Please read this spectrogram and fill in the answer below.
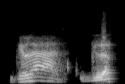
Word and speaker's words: glazba: Bueno, la palabra viene de glass, que termina en S, que significa sonido. Y antiguos abstractos. Se produce un encuentro de una S, glass, y una B, va. Acá, ¿quién ejerce influencia sobre la S o la S sobre la B?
